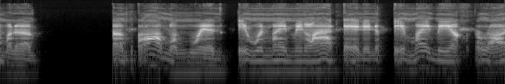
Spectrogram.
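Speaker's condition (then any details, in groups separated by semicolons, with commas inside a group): Laryngectomy; total laryngectomy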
